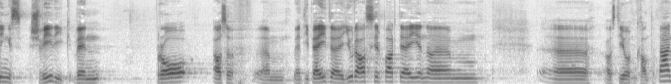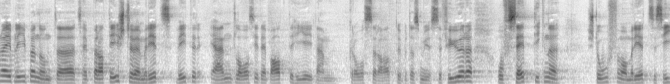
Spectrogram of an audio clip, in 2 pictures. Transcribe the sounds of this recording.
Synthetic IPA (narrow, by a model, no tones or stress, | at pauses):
sɪŋəsʃʋɪɾiɡʋɛn | pɾoːɑlsoɛmʋɛndiːbɛɪdəjuɾɑsəɾpʰɑɾtɛɪənɛm | ɑlsd̥iːəʋoɪmkʰɑnt̪onbæːnʋɛɪlbliːbənʊndɛːtsɛpɑɾɑt̪ɪʃtəʋɛnmɪɾjɛt͡sʋɪd̥əɾændloːsidɛbɑtːəɦiəid̥æmɡ̥ɾoːsəɾɑːt̪ʏbəɾd̥ɑsmyəsəfyːəɾəufsɛtːɪɡnə | ʃtuːfəʋoməɾjɛt͡səsi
